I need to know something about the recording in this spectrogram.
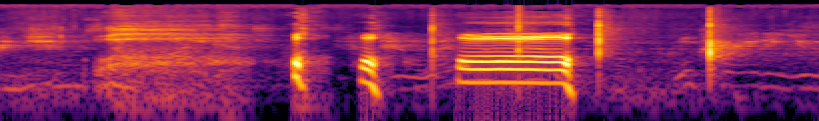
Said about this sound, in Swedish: Det är ju så att jag sitter här och applåderar. Det är nice.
